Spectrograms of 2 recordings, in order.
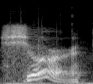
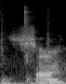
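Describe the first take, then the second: First: The word sounds lively and enthusiastic. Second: The word sounds half-hearted and flat. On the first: The speaker calls it right. "There you go. Enthusiasm" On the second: The speaker calls it wrong. "that was just as half-hearted"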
